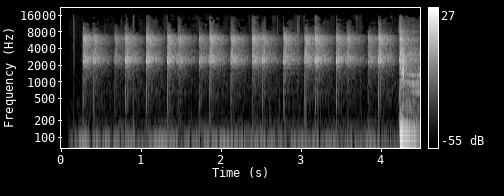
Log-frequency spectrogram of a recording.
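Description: Opening of a new beat dance track: a quiet, dry electronic percussion pattern of sharp snap-like clicks, several a second, with no bass drum or melody yet.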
